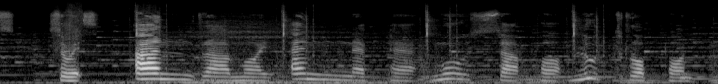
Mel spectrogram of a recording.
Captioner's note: speaks ancient Greek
